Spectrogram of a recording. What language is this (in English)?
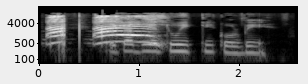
Bangla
